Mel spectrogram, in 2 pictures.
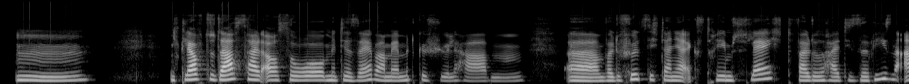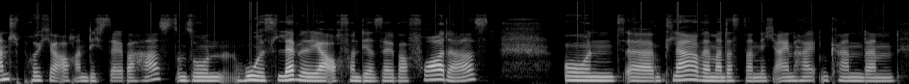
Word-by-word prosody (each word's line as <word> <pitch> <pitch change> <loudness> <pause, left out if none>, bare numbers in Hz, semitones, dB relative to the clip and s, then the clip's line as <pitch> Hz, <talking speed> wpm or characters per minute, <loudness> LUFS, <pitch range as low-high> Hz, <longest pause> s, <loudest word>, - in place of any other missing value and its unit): Mhm. 190 +1 -1 0.8
Ich 200 - -6
glaube, 230 +2 +7
du 230 - -1
darfst 220 +4 +7
halt 215 -3 +5
auch 200 +1 +4
so 195 -1 +1
mit 195 0 -2
dir 190 -2 -2
selber 190 +2 0
mehr 175 -1 -1
Mitgefühl 180 -2 -8
haben, 165 +1 -8 0.4
ähm, 170 -1 +3
weil 180 - +1
du 185 - -6
fühlst 235 +4 -2
dich 210 -1 -8
dann 190 -2 -1
ja 180 - +3
extrem 200 -1 -4
schlecht, 250 +7 -1
weil 185 -2 +2
du 185 0 -2
halt 180 0 -3
diese 180 -1 -5
Riesenansprüche 215 -6 -1
auch 175 - -5
an 165 +1 -4
dich 165 0 -7
selber 160 0 -6
hast 240 +2 -4
und 180 - -1
so 175 0 0
'n 175 0 -2
hohes 190 -2 +3
Level 195 -2 +4
ja 170 -1 +4
auch 165 - -4
von 175 -2 -2
dir 165 -1 -2
selber 160 0 -4
forderst 215 +1 0 0.7
und, 180 -2 +2
ähm, 170 -1 0
klar, 205 +1 +2
wenn 175 -1 +3
man 165 0 +2
das 170 0 -4
dann 165 0 -4
nicht 165 +1 -7
einhalten 175 +2 -4
kann, 170 -1 -3
dann 160 0 -3
180 Hz, 180 wpm, -23 LUFS, 170-200 Hz, 0.8 s, glaube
